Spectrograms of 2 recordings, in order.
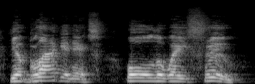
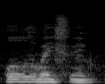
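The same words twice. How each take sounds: First: Said in the usual way. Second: ALL THE WAY THROUGH low and soft; quiet echo. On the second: Acted. Accusing officials of blagging, a hushed echo. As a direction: repeat it quietly, as an afterthought.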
